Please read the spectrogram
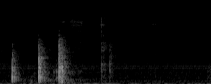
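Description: A few short knocks in the first second: a carved wooden gingerbread mould set down and shifted on a tabletop.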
